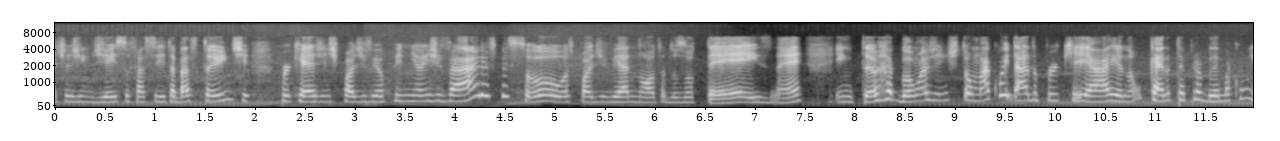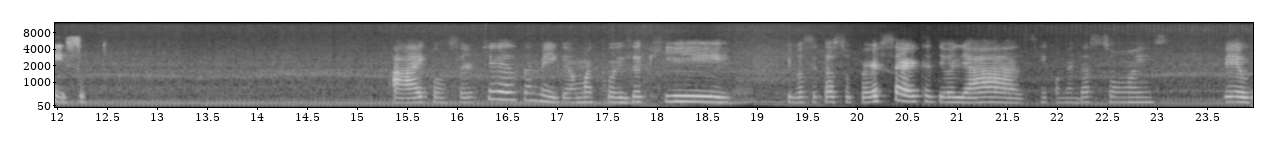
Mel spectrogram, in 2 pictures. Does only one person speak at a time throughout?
Yes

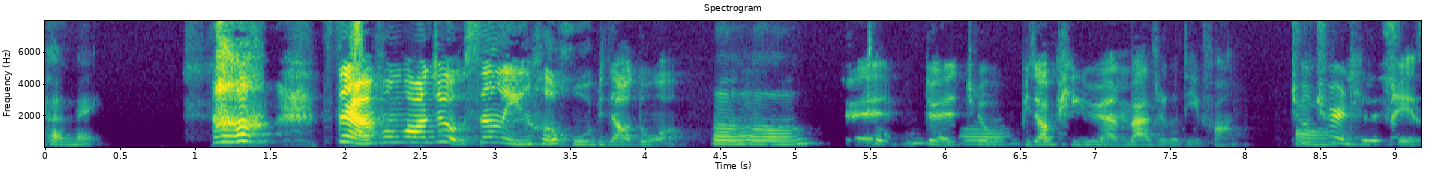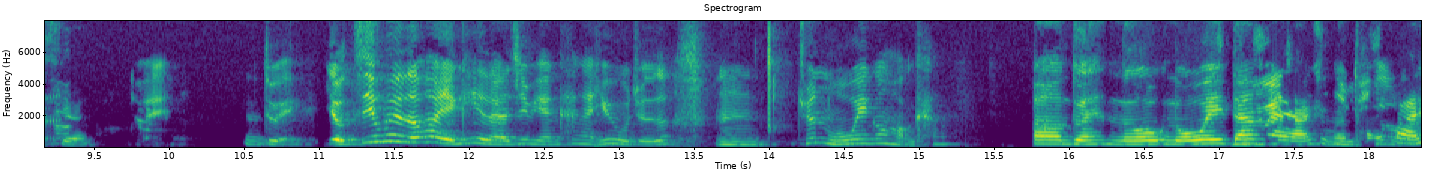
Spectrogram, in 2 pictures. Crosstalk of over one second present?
Yes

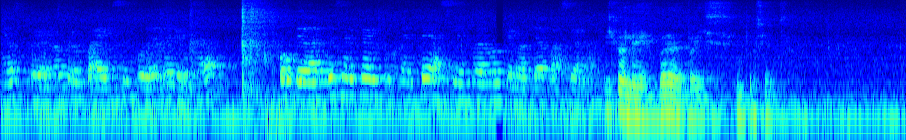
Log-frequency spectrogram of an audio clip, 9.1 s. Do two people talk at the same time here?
No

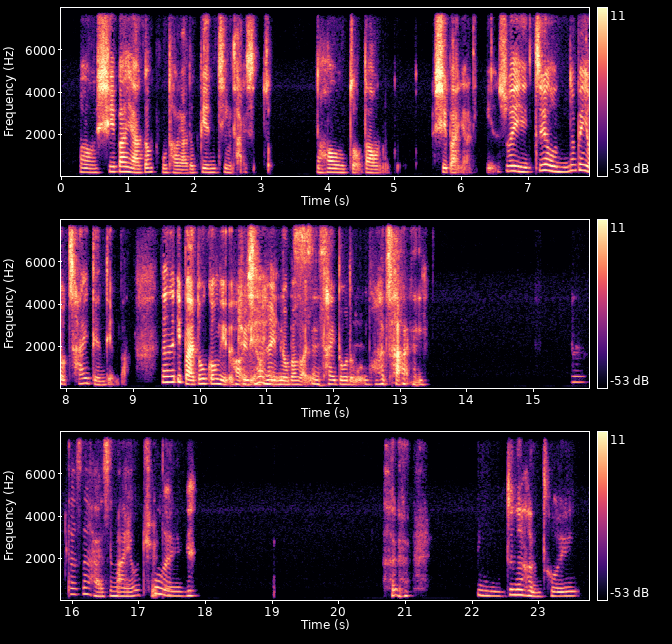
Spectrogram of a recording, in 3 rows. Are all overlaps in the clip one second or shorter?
No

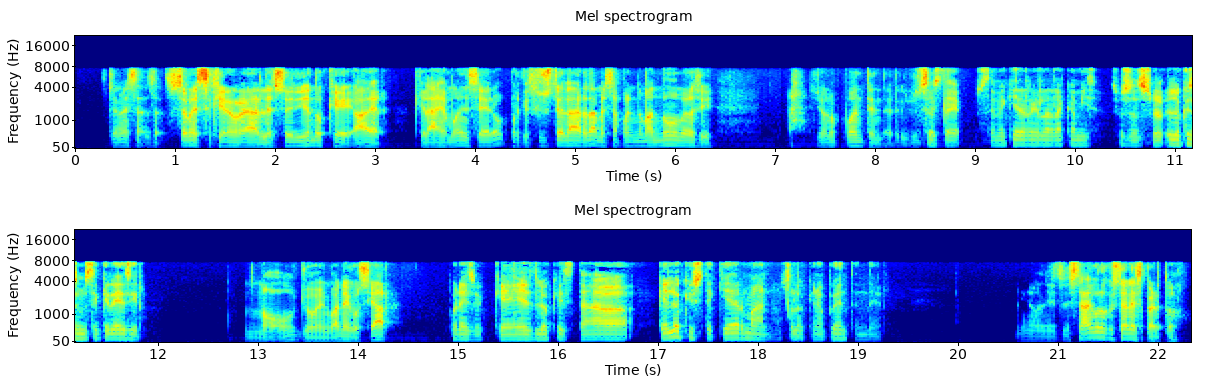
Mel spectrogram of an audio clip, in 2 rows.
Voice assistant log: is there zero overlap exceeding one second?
Yes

